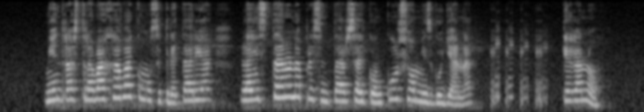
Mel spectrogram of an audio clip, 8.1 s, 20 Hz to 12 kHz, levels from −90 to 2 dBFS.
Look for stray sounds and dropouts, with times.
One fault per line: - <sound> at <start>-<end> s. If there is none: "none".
- laugh at 6.1-6.9 s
